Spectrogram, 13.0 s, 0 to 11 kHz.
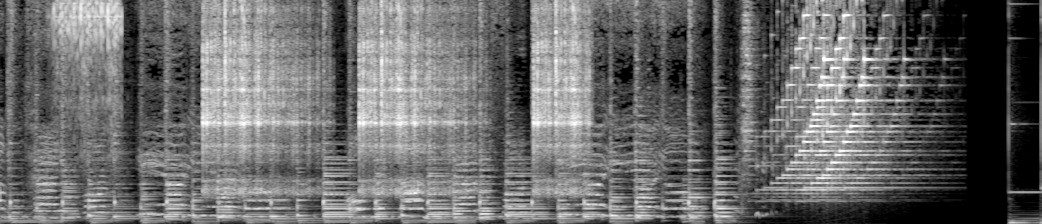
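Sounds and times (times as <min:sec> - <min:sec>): upbeat children's music: 0:00.0 - 0:12.0
shaker rattling: 0:00.6 - 0:01.6, 0:02.5 - 0:06.1, 0:06.7 - 0:07.5.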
